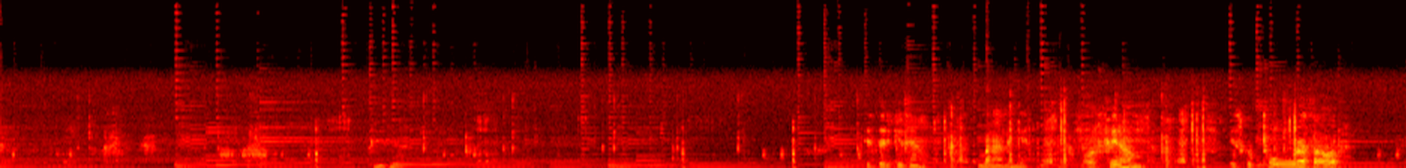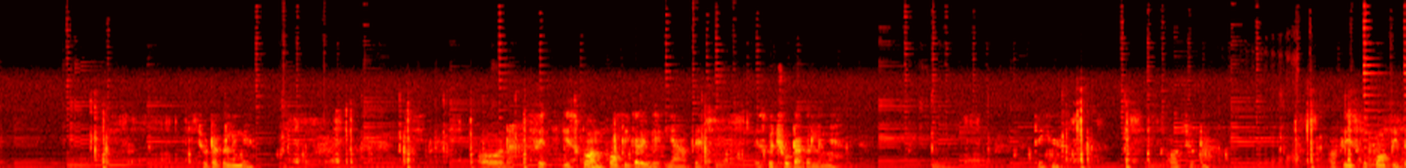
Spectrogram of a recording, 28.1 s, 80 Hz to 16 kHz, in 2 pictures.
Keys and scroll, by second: 13.7-14.7 ctrl+0, 15.5 ctrl+0.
